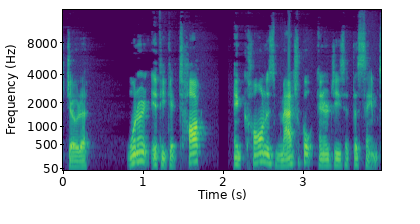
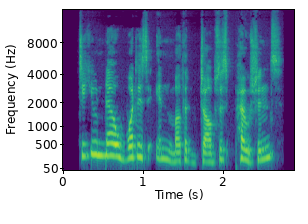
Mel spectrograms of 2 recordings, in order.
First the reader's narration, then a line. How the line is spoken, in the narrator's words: said, her voice dripping with venom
